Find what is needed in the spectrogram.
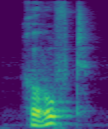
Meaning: past participle of hoeven
- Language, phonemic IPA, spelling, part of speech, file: Dutch, /ɣəˈhuft/, gehoefd, adjective / verb, Nl-gehoefd.ogg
